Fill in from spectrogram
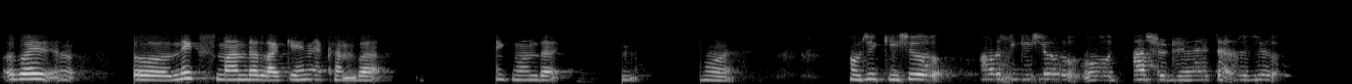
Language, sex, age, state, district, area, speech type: Manipuri, female, 30-45, Manipur, Senapati, rural, conversation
